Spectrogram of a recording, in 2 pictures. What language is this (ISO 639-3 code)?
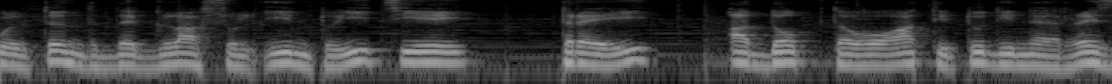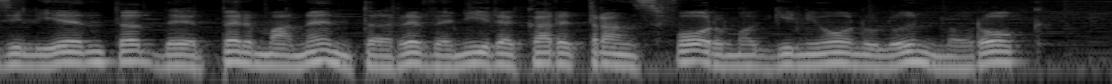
ron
